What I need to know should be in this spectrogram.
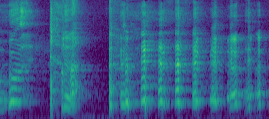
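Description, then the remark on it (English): A person makes a rough hacking cough imitating a cat bringing up a hairball: a couple of harsh bursts, then a quick, rhythmic run of about nine gagging hacks. “I just try to channel like a cat hurling like a hairball.”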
